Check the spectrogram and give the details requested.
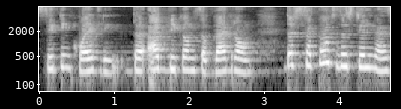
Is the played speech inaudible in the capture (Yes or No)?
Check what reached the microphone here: Yes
